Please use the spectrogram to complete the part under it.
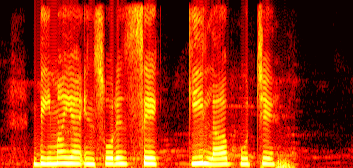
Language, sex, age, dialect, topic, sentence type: Magahi, female, 36-40, Northeastern/Surjapuri, banking, question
